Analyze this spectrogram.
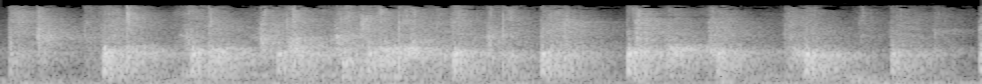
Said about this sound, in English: I hate my job. Clap if you hate your job.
